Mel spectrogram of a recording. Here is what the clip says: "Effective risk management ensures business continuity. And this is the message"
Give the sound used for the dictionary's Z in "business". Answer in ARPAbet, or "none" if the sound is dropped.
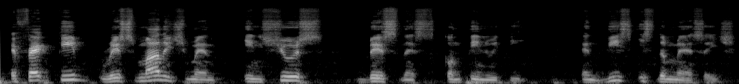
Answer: S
